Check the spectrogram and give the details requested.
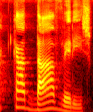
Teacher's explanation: Já cadáveres, o peso está no dá. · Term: proparoxítona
